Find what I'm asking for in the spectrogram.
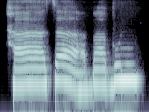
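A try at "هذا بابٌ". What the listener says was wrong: বাতে একটু মাদ হবে,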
